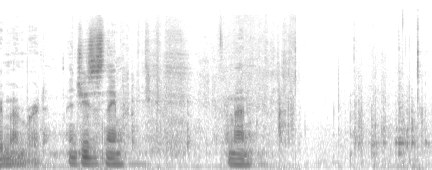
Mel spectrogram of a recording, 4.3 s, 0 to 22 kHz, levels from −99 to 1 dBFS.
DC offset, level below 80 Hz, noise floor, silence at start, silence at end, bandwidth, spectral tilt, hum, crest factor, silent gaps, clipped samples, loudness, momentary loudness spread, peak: under 0.1%; -76 dBFS; -78 dBFS; 0 s; 0 s; 17 kHz; -3.5 dB/octave; none; 22 dB; none; under 0.1%; -49 LUFS; 22 LU; -30 dBFS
